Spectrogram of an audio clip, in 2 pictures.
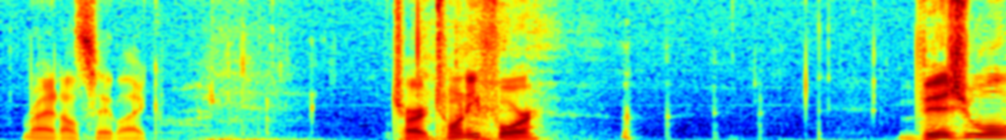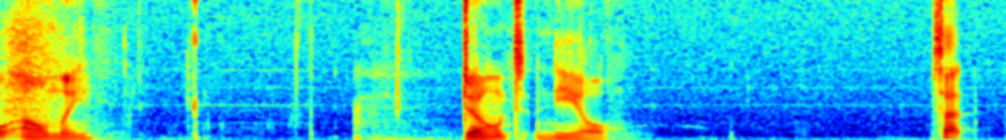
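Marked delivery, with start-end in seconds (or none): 1.9-9.8 measured delivery, each phrase set apart by pauses. Showing how they put more gaps in their words: clear gaps between phrases. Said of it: "I just put more gaps in my words".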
